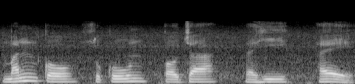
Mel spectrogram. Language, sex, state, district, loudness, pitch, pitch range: Hindi, female, Madhya Pradesh, Dhar, -14 LUFS, 125 Hz, 120-135 Hz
